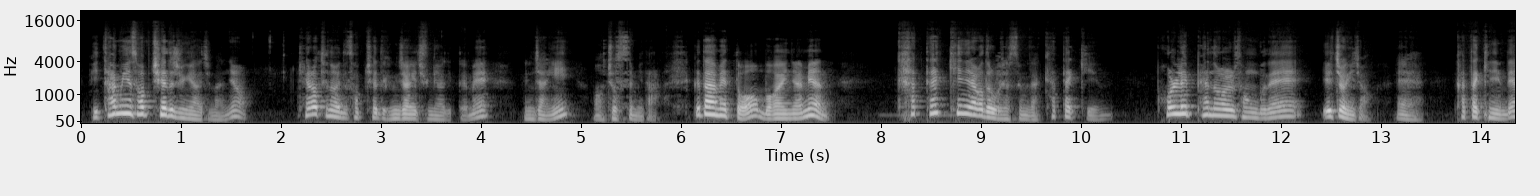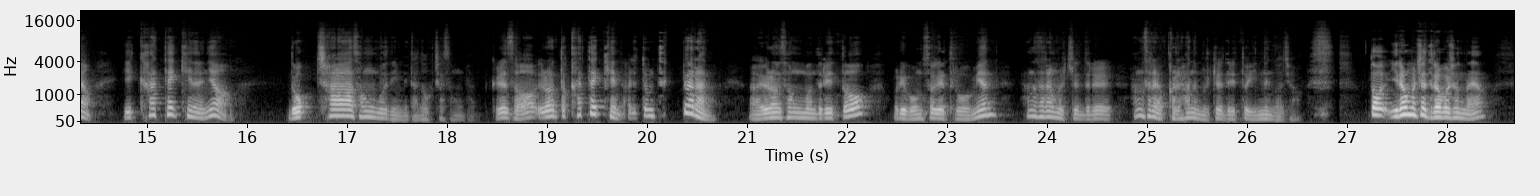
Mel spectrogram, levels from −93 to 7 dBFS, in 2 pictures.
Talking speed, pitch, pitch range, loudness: 350 characters per minute, 145 Hz, 110-190 Hz, -24 LUFS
